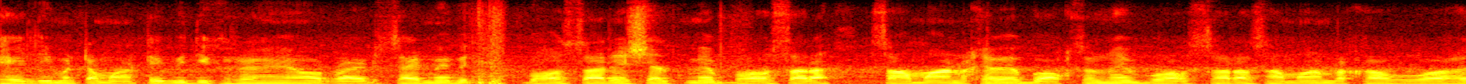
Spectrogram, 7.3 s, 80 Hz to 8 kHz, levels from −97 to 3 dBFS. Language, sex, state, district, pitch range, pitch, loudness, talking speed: Hindi, female, Odisha, Khordha, 130-135 Hz, 130 Hz, -17 LUFS, 245 wpm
